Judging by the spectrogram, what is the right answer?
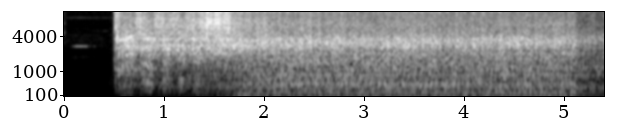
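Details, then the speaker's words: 1990 Nissan D21 pickup after fuel pump replacement and new battery terminals, testing earlier no-start: engine cranks, catches at once and settles into a steady, even idle with no stumble or misfire; sounds healthier. "Well, she's idling. Sounds healthier."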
